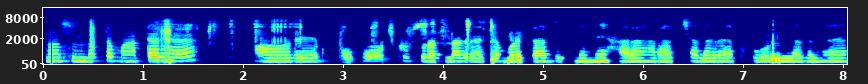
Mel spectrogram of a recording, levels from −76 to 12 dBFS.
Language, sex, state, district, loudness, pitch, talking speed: Hindi, female, Chhattisgarh, Korba, -24 LUFS, 210 Hz, 150 wpm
